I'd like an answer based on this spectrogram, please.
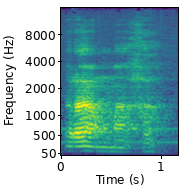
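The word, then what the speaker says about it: रामः: dentro da frase aham ramaha, é que tem essa mudança no final. E observe então qual é a mudança no som. Eu vou apenas falar a última palavra, Ramaha.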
